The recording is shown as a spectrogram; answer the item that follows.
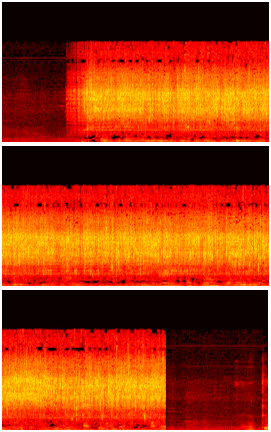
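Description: Kitchen tap running hard onto a hand and into a stainless steel sink while the fingers are scrubbed under the stream; a steady splashing hiss that starts abruptly about a second in and stops abruptly near the end.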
